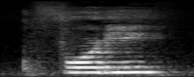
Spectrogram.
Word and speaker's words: forty: When we say these numbers, the numbers in this column always have the stress on the first syllable. I've written some of the numbers over here. So this word is 30, that's this number. 40, it's this number.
